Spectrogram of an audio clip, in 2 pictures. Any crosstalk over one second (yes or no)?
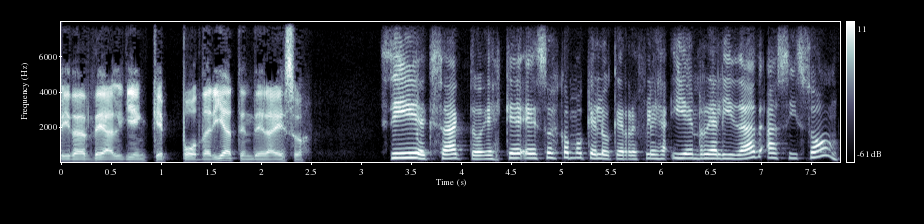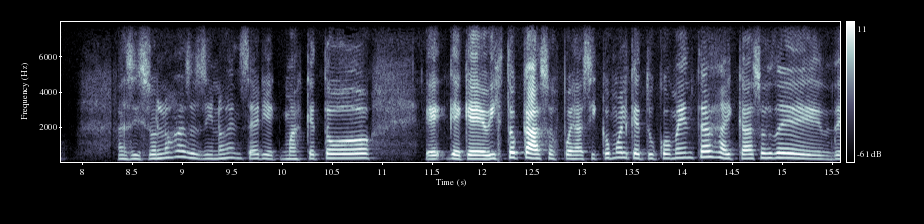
no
